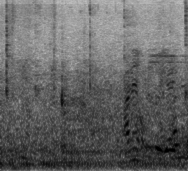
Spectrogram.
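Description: Near silence: faint voices in the background with a few light clicks.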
